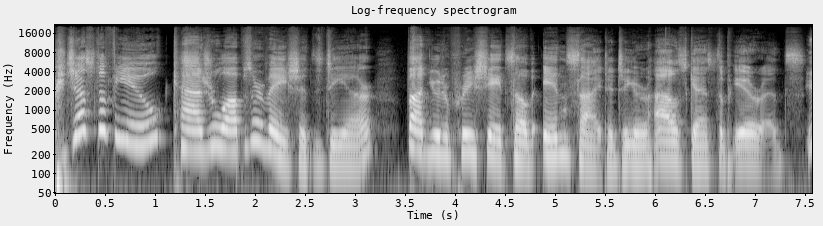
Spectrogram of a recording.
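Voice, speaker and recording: A put-on character voice at middle pitch moves at a fairly slow pace with hardly any pauses, in a very clean recording with a silent background. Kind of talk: theatrical comic overacting. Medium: fan dub. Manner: florid, ornate vocabulary, teasing.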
